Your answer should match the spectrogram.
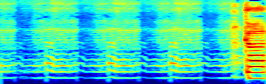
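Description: A quiet buzzing electronic tone, pulsing about four times a second, then a louder sung or vocal-sample note near the end.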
